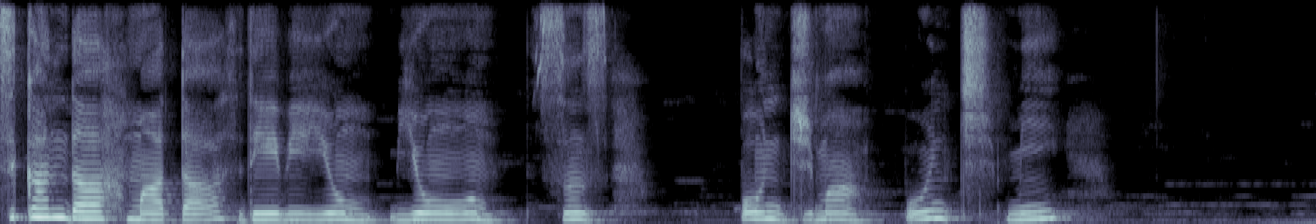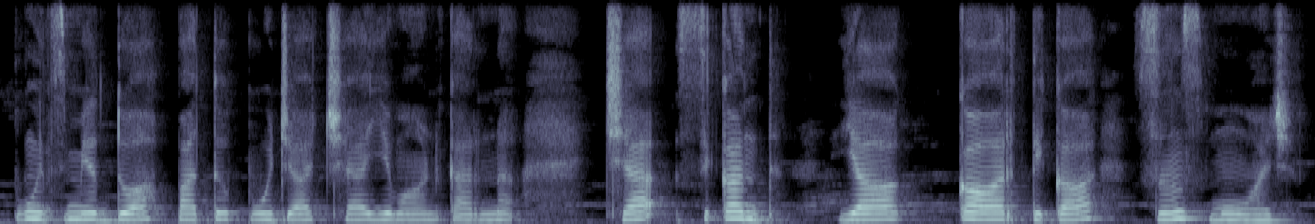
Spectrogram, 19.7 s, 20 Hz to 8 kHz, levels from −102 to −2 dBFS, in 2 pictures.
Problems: background sounds at intervals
